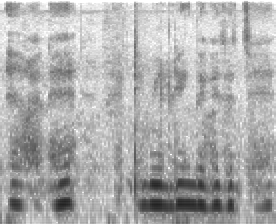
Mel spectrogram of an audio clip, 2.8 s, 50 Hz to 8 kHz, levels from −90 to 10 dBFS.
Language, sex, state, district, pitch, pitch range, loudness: Bengali, female, Assam, Hailakandi, 225 Hz, 225-235 Hz, -15 LUFS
